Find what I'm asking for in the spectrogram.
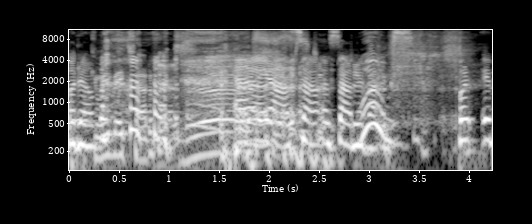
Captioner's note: cheering, indistinct chatter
